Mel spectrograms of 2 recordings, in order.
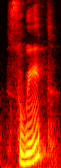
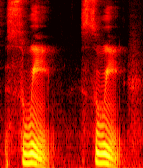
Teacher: the vowel is not a pure flat vowel E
